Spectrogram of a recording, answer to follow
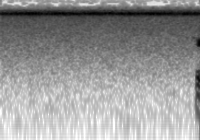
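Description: Outdoor insect chorus: a steady, high-pitched continuous trill over faint background hiss.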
